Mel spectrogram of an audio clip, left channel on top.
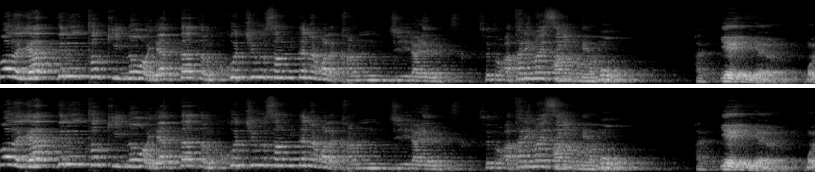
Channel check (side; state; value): both; normal; correlation 0.94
